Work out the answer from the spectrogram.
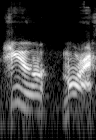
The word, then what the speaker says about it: Hugh Morris: Tony always pronounces it humorous. He always. Always. It clearly says Hugh Morris, and I get the joke. But he never even calls him Morris or No, Hugh.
